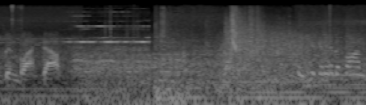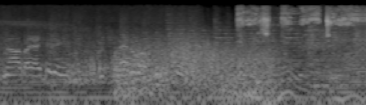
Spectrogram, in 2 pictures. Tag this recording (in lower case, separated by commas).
speech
